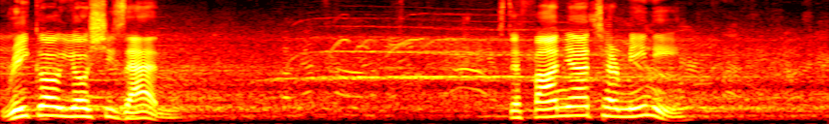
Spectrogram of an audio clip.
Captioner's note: applause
